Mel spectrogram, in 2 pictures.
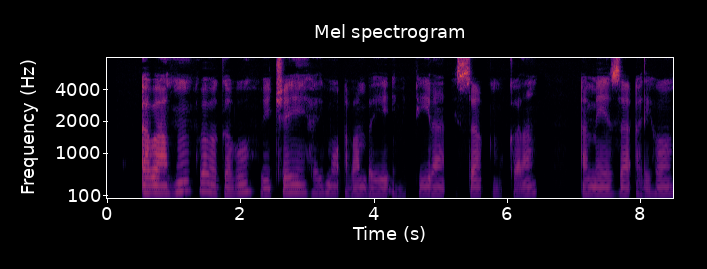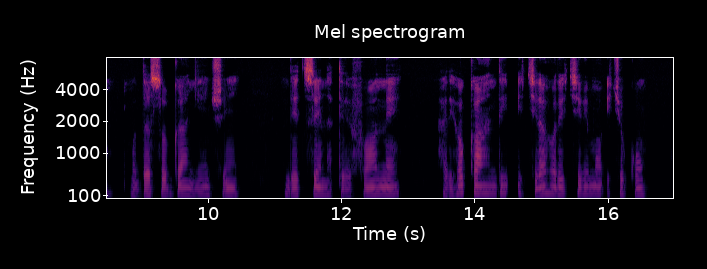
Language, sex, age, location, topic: Kinyarwanda, female, 25-35, Kigali, government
